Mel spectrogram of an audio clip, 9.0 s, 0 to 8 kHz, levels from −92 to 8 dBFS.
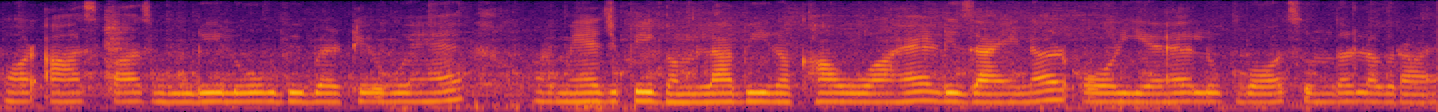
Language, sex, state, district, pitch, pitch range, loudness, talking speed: Hindi, female, Rajasthan, Bikaner, 190 Hz, 185-195 Hz, -18 LUFS, 175 wpm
